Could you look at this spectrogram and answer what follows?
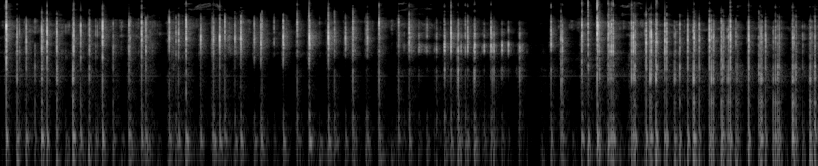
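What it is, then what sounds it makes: Plastic dummy head tapped with fingertips. Fingertips rapidly tap the sides and top of a life-size glossy white plastic mannequin-style binaural dummy head, likely hollow, which serves as the microphone itself. Dense streams of crisp, dry, clicky taps sound close and bright over a low hollow thump. The tapping pauses briefly around the seven-second mark, then resumes a little louder.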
